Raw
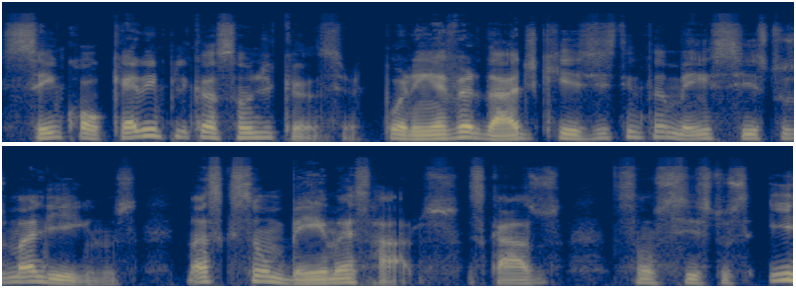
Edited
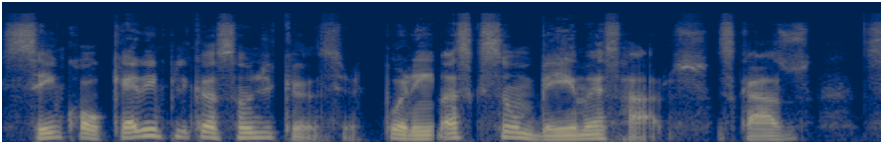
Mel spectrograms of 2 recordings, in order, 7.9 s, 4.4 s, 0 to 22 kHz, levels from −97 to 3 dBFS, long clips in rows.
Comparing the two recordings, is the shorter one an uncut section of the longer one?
no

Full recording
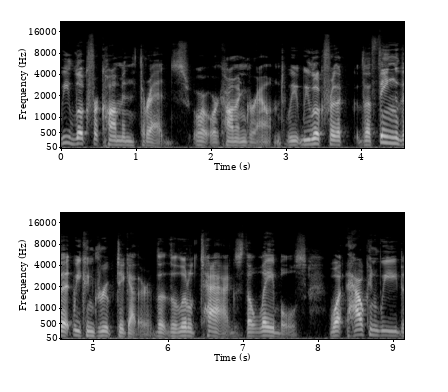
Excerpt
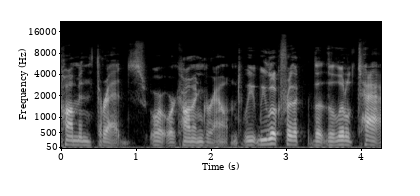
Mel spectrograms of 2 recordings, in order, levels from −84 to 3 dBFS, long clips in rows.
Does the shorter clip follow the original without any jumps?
no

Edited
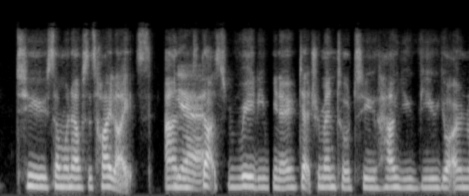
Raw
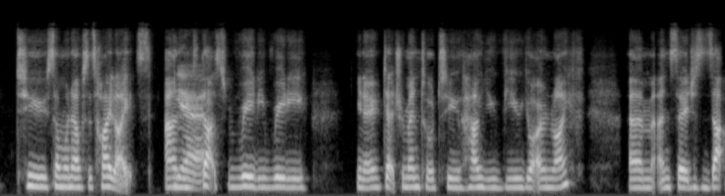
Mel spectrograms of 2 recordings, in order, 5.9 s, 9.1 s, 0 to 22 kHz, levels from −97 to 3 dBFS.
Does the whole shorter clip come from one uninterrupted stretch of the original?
no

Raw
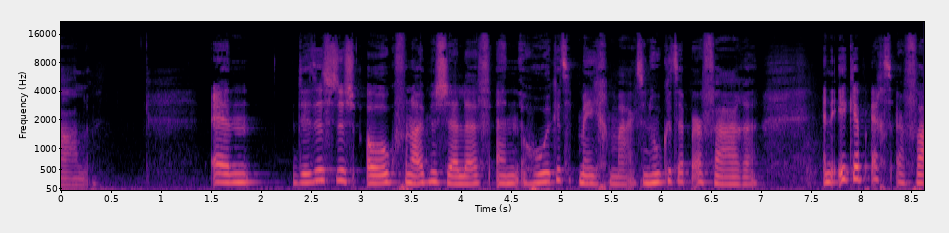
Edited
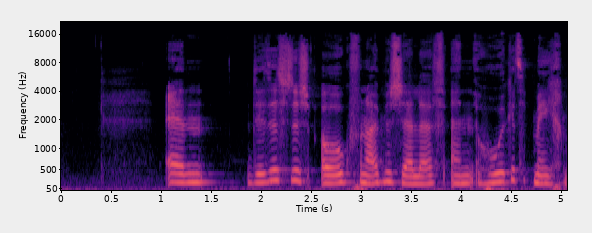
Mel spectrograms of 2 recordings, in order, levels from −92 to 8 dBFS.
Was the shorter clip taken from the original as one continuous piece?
yes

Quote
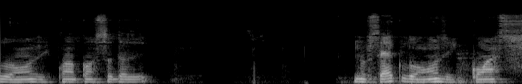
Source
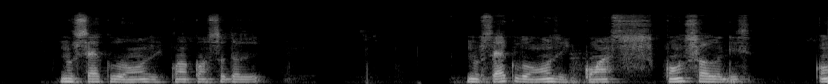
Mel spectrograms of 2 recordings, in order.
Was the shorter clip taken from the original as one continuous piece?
yes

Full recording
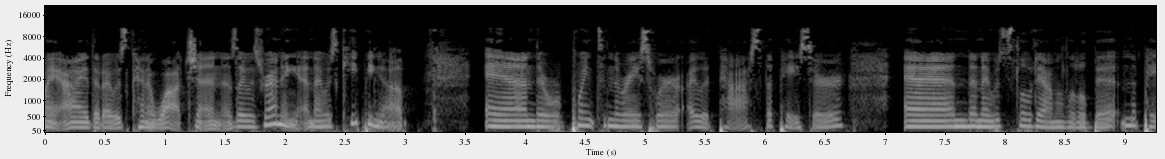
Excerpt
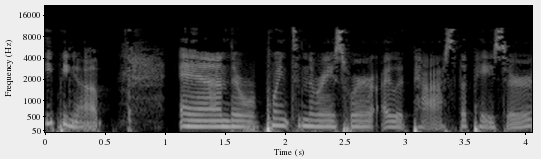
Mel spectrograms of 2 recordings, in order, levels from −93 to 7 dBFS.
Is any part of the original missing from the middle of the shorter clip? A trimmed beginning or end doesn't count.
no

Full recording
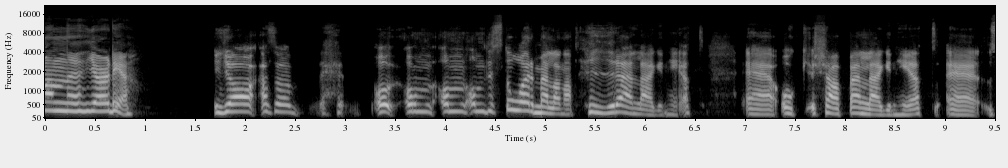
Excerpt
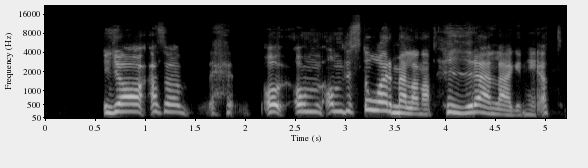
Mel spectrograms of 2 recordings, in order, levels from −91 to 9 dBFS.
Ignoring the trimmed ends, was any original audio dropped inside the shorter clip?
yes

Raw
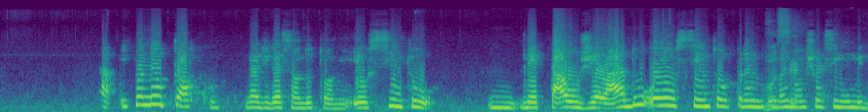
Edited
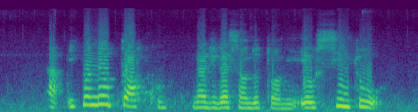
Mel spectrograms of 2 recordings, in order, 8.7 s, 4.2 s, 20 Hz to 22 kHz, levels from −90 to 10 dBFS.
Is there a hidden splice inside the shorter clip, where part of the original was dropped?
no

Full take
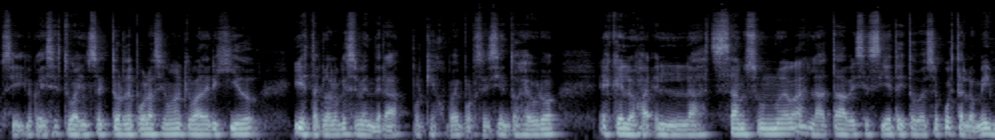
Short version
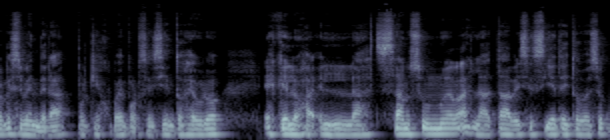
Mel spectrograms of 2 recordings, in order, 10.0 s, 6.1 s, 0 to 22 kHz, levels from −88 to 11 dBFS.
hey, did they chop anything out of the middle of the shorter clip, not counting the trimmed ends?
no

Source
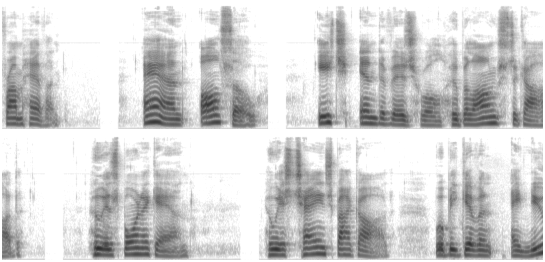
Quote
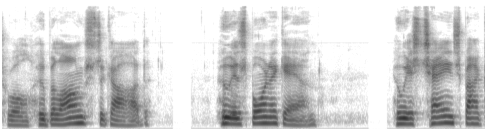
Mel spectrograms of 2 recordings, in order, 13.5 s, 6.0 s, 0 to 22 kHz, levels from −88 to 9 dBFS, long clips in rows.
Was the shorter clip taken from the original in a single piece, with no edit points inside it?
yes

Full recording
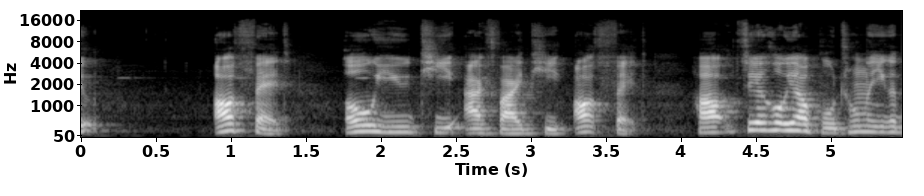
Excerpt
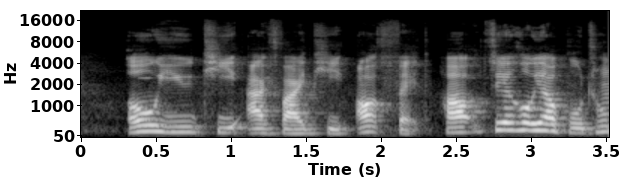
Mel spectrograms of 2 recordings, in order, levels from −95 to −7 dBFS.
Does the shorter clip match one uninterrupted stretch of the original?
no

